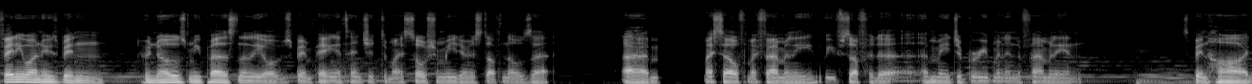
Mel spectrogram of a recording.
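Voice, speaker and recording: Over background music, a man with a very deep, low pitch speaks at a fairly quick pace, his intonation fairly even and his loudness swinging widely. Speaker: YouTuber and music artist. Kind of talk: casual vlog talk to camera. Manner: halting.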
